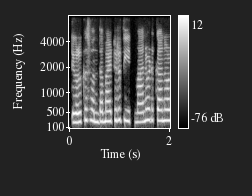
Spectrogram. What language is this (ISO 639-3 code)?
mal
